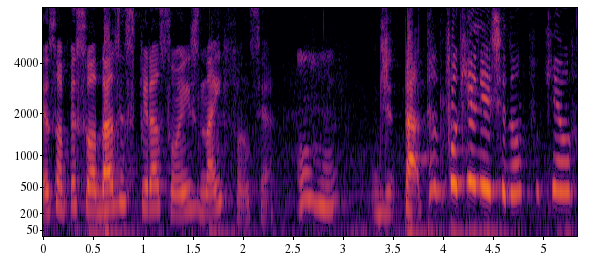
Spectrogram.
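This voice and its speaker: A woman speaks at a high pitch. Her voice makes very wide pitch swings. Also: moderate pace. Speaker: costume character performer and event entrepreneur. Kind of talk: casual chat. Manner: animated.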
